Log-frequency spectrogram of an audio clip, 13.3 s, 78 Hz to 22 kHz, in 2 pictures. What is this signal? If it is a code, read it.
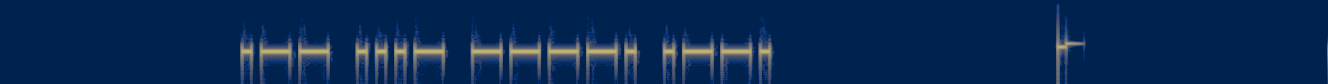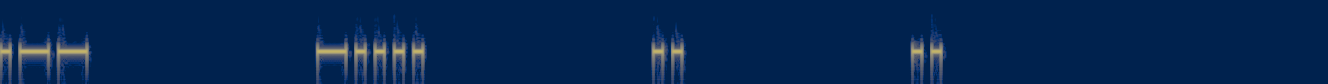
Morse code, heard as a keyed tone, about 25 wpm, spaced as for 11 wpm, 700 Hz. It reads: WV9P W6II
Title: USA Call Signs - 4 Characters - 8x Character Spacing - 25wpm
